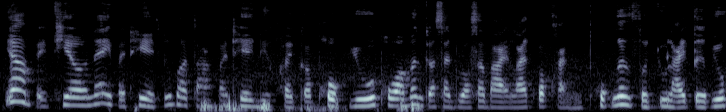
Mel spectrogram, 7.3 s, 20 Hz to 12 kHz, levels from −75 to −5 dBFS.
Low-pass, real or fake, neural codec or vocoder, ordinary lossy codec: none; fake; vocoder, 24 kHz, 100 mel bands, Vocos; none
